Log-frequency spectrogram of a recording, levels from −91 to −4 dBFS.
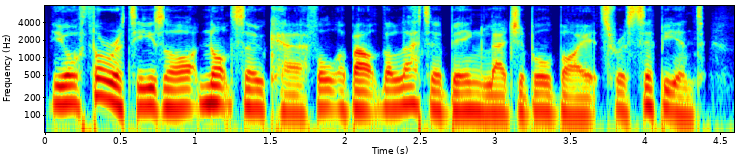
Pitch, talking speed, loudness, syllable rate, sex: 130 Hz, 185 wpm, -17 LUFS, 6.0 syllables/s, male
